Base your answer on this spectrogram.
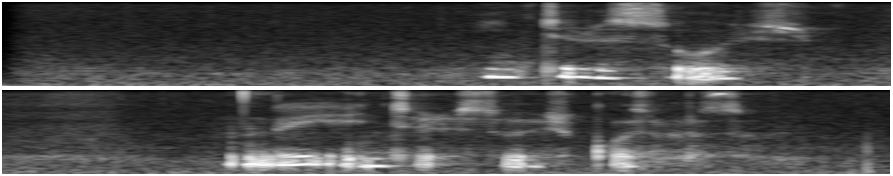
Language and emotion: Russian, sad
